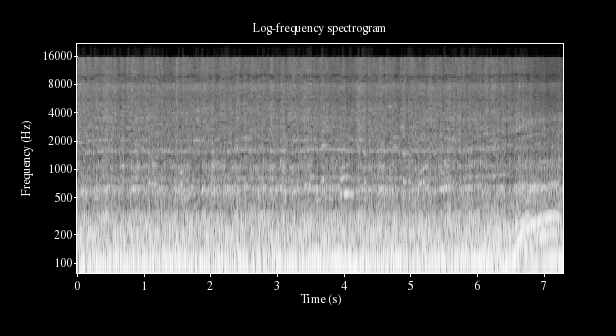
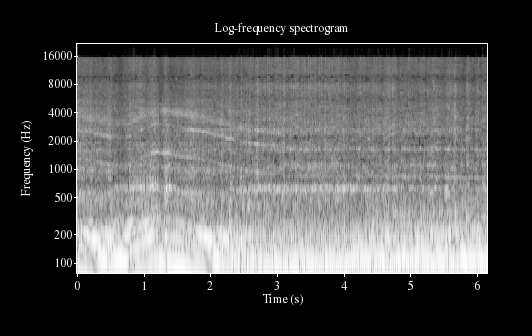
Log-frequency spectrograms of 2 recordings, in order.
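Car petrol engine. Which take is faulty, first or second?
first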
